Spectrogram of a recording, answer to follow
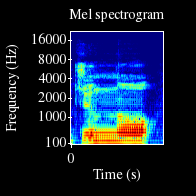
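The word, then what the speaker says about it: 順応: 조심할 건 응이 발음이 기본은 5입니다만 준 이거 응 때문에 발음이 바뀝니다. 그렇죠? 준노 순응하다.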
